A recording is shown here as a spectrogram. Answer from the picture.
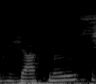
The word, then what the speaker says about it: Jacquemus: Looks like the I'm going to completely butcher that name, Jacquemus. – Jacques, no, that's right.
